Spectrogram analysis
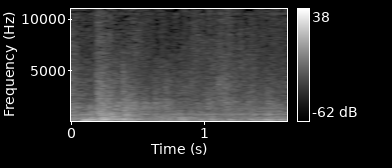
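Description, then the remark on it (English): A door is pushed open with a short scraping, rattling burst at the start, followed by a steady background hum. No one speaks. “I don't know how to keep that door open.”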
